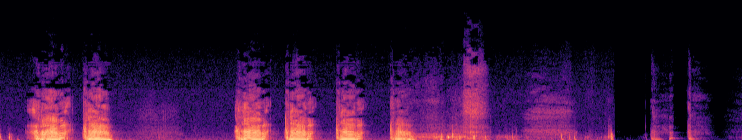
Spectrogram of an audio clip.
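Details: Two bursts, then three more harsh, loud coughs with a barking quality, trailing into quieter throat noises; barking cough.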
